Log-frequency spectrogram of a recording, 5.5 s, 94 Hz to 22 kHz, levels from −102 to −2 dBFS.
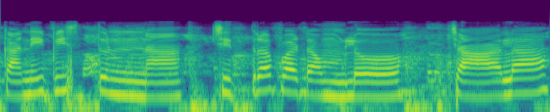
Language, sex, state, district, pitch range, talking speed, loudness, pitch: Telugu, female, Andhra Pradesh, Sri Satya Sai, 200-245 Hz, 35 wpm, -15 LUFS, 210 Hz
